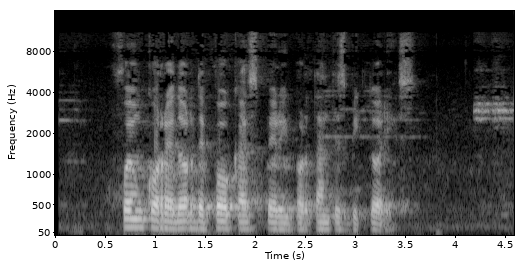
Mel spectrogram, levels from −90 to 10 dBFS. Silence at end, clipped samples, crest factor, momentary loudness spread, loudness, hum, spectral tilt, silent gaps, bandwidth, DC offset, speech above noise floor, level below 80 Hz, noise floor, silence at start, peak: 0 s; under 0.1%; 18 dB; 17 LU; -17 LUFS; none; -5.5 dB/octave; none; 11.5 kHz; under 0.1%; 36 dB; -52 dBFS; -52 dBFS; 0.05 s; 0 dBFS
